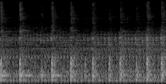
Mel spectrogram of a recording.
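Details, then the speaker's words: Puch Maxi moped with full Polini 65cc setup, first run-in, warming up: small two-stroke putters at a smooth, even idle, slightly thin; owner suspects jetting slightly lean, needs more fuel. "So I think the idle is now turned on very smoothly. I think we still have to do something about the jetting. There's a bit of a shortage of gas, I think."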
